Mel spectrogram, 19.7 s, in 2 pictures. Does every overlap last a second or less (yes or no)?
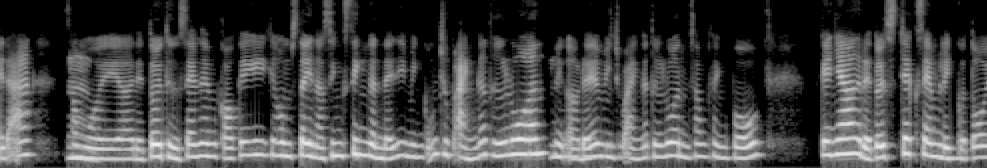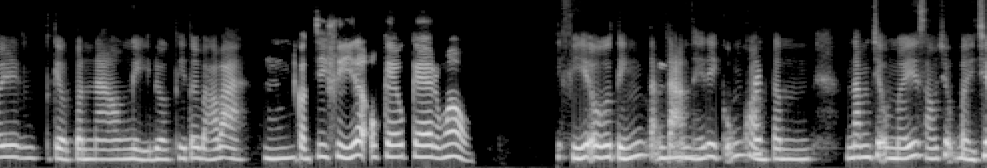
yes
